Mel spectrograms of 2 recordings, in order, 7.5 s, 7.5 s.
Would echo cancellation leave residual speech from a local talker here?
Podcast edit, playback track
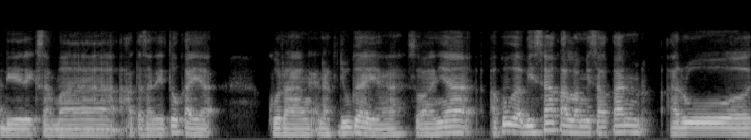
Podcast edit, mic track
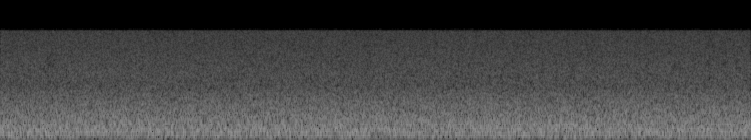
No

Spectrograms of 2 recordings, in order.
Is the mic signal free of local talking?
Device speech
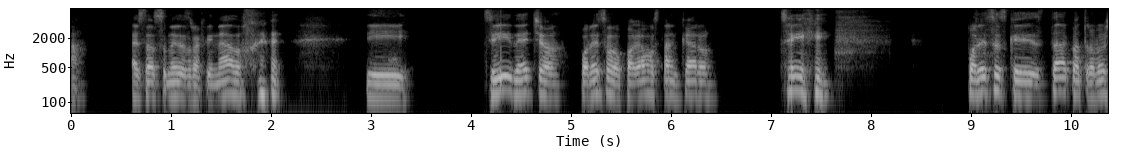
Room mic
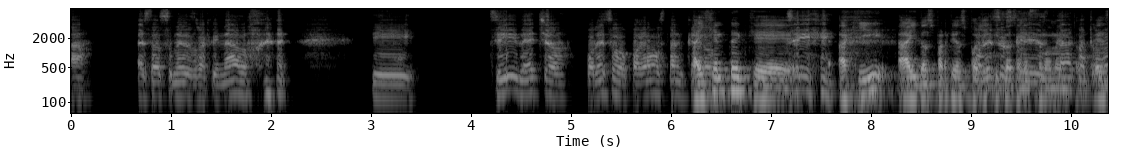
No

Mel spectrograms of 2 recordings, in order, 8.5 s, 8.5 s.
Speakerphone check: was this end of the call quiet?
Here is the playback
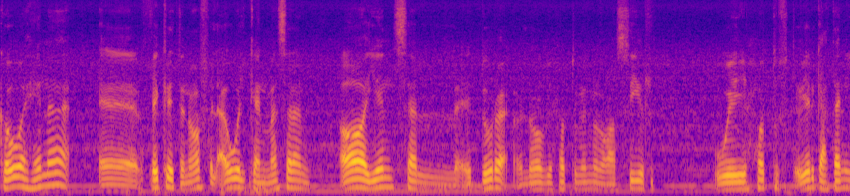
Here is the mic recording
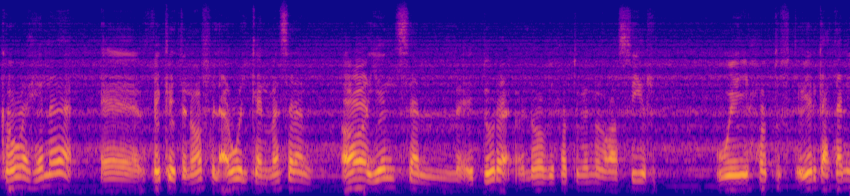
Yes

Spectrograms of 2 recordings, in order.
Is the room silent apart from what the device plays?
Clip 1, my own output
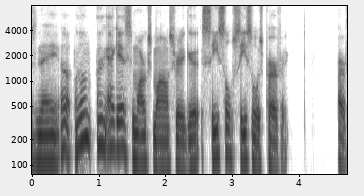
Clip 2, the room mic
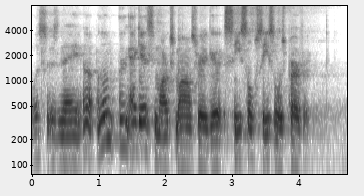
Yes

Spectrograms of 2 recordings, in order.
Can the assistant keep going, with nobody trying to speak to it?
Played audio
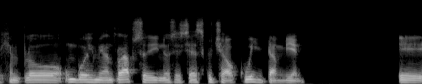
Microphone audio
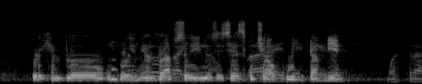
No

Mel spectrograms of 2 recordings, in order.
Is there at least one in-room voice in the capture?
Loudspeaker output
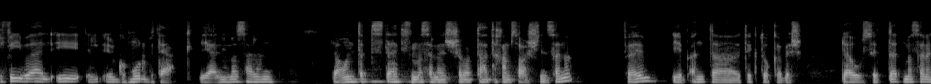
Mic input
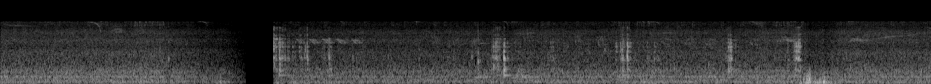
No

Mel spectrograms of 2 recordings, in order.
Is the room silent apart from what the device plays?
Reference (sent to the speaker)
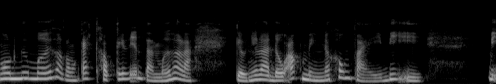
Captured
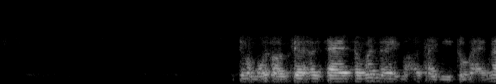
No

